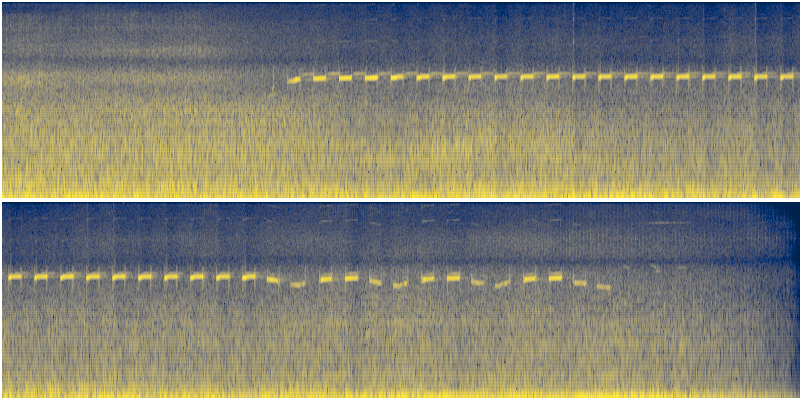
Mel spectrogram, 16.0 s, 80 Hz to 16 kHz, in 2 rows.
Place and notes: {"title": "Coimbra: in front of railway station B - Pedestrian Crossing Song 2", "date": "2005-06-24 22:21:00", "description": "rising drama as red light is imminent", "latitude": "40.21", "longitude": "-8.43", "altitude": "25", "timezone": "Portugal"}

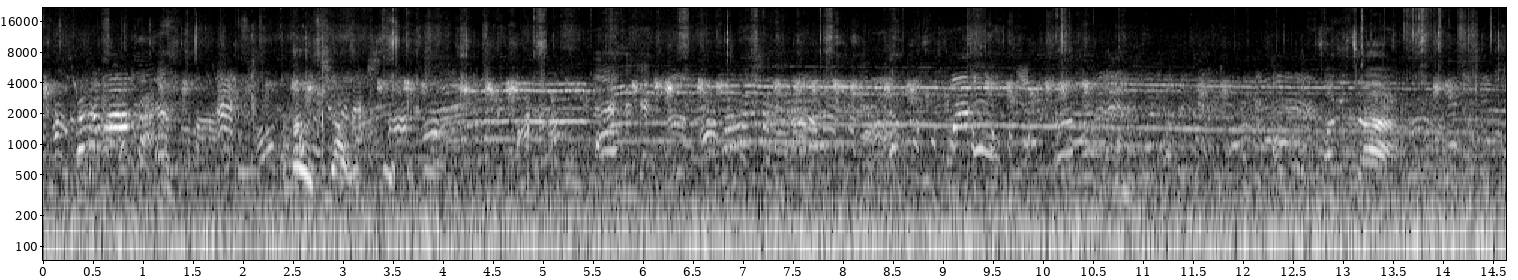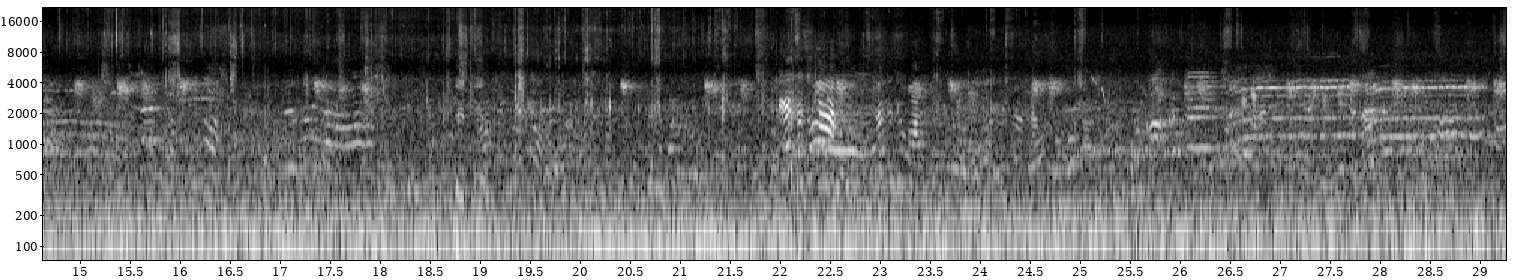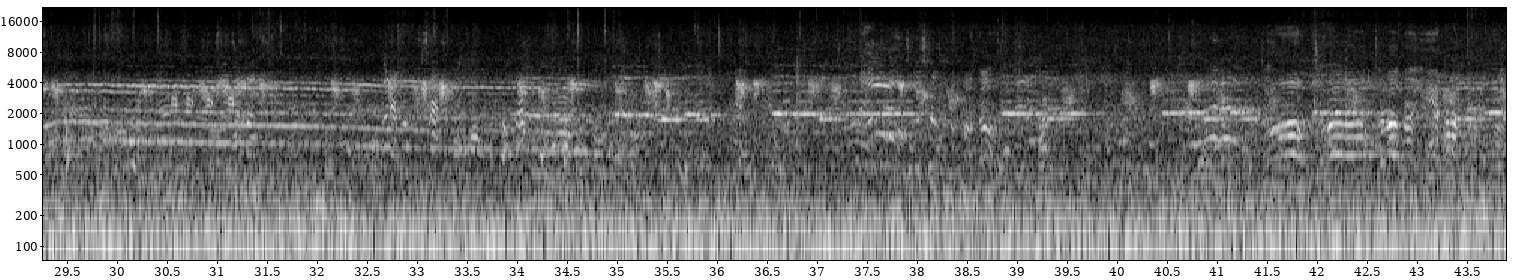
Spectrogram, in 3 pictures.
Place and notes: {"title": "Yangpu Park, Shanghai - In the Square", "date": "2013-11-26 11:47:00", "description": "Woman and child on the square, There erhu sound nearby, Binaural recording, Zoom H6+ Soundman OKM II", "latitude": "31.28", "longitude": "121.53", "altitude": "5", "timezone": "Asia/Shanghai"}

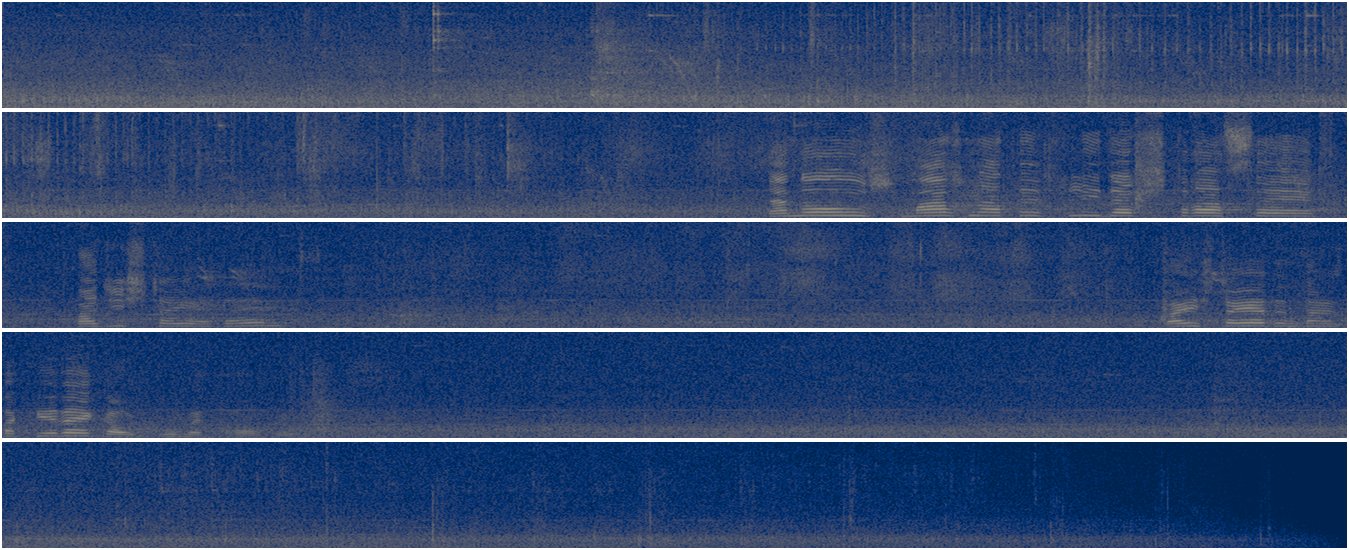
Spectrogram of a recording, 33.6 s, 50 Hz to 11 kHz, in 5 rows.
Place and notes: {"title": "Berlin: Vermessungspunkt Friedel- / Pflügerstraße - Klangvermessung Kreuzkölln ::: 22.09.2010 ::: 10:25", "date": "2010-09-22 10:25:00", "latitude": "52.49", "longitude": "13.43", "altitude": "40", "timezone": "Europe/Berlin"}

